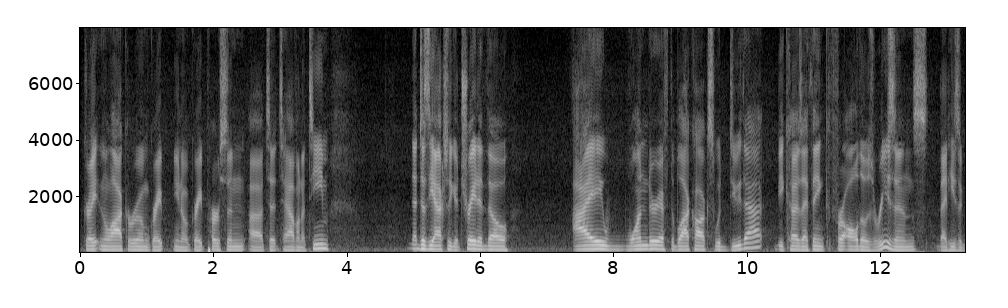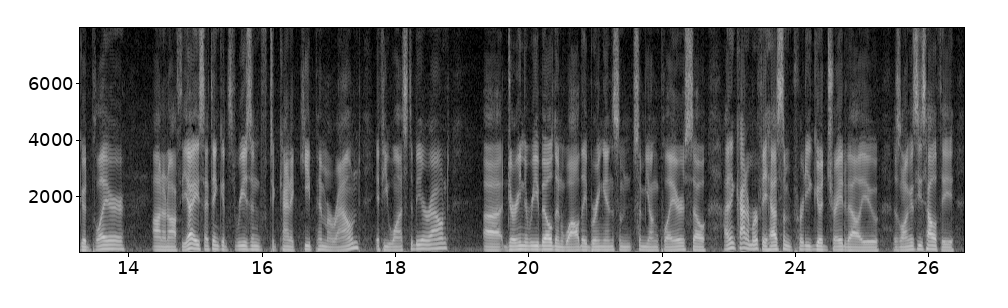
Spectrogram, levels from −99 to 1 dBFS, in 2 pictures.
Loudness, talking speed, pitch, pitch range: -27 LUFS, 215 wpm, 120 Hz, 110-130 Hz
